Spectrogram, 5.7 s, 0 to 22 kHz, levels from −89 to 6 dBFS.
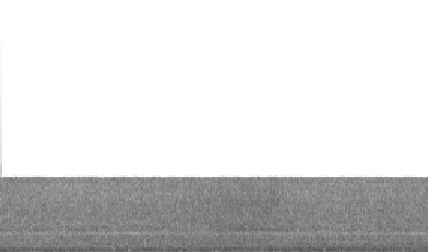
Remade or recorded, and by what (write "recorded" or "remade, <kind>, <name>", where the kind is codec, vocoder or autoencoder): remade, vocoder, Vocos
